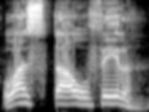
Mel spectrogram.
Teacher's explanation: آخر میں ہا کی جو آواز ہے بھاری وہ آئے گی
